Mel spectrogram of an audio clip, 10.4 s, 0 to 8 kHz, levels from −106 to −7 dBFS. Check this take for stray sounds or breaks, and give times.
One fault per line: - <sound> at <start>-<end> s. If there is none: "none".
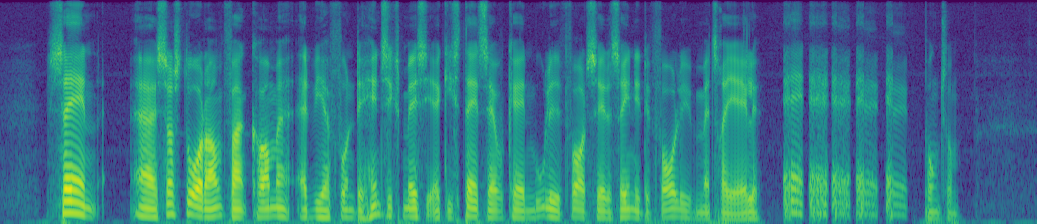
- laugh at 7.8-9.1 s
